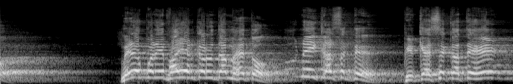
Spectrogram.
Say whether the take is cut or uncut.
cut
